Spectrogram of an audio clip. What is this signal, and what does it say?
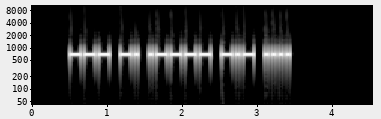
Morse code, heard as a keyed tone, about 25 wpm, 700 Hz. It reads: ON1KH
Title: DXCC-100 Call Signs - 5 Characters - Repeated 3x - 25wpm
